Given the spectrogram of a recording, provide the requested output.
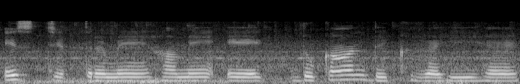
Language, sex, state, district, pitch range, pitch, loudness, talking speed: Hindi, female, Madhya Pradesh, Dhar, 165-175 Hz, 170 Hz, -15 LUFS, 105 wpm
